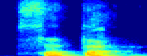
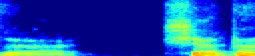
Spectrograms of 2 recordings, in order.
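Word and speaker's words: शत: Sata, right? Sata is here. That is not sa. It's not sha. It is between sa and sha.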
